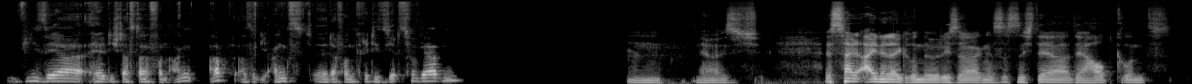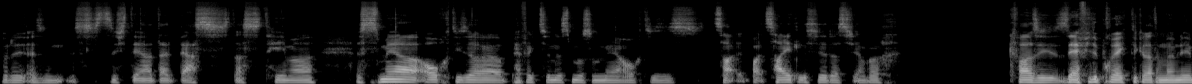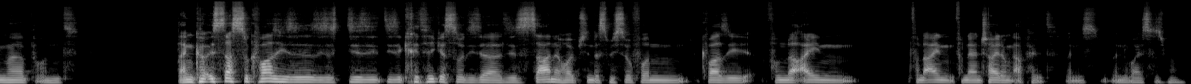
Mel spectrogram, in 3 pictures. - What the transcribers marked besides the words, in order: static; other background noise
- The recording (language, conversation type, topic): German, advice, Wie hält dich die Angst vor Kritik davon ab, deine Ideen umzusetzen?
